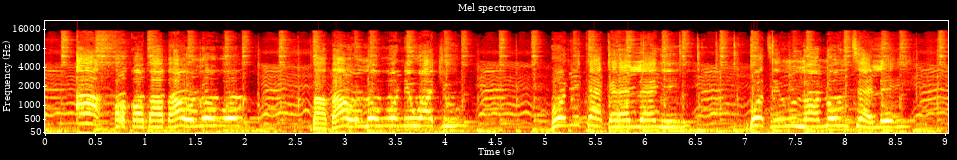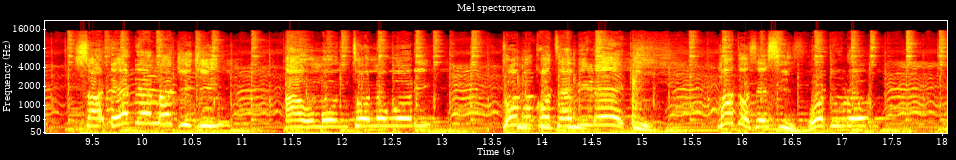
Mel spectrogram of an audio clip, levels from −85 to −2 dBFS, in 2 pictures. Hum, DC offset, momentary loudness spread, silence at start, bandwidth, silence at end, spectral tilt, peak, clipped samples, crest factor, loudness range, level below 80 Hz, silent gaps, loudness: none; under 0.1%; 9 LU; 0 s; 16 kHz; 0 s; -3.5 dB/octave; 0 dBFS; under 0.1%; 10 dB; 2 LU; -30 dBFS; none; -10 LUFS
